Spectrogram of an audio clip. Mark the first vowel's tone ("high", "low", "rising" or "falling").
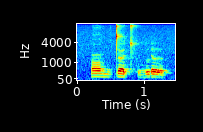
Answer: falling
